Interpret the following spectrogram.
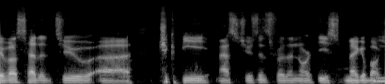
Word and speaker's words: Chicopee: So yeah, Saturday, 2 out of 3 of us headed to Chicopee, Massachusetts for the Northeast Megabucks You tournament. mispronounced it. It's Chicopee.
